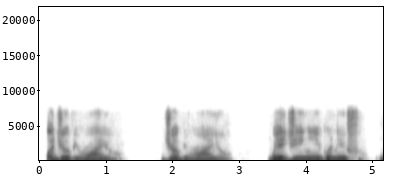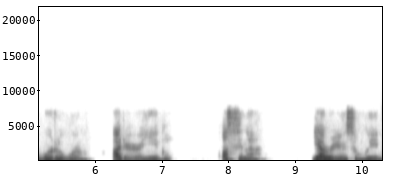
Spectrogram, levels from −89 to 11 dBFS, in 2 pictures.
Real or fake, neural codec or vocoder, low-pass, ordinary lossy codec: fake; codec, 24 kHz, 0.9 kbps, WavTokenizer, small release; 7.2 kHz; Opus, 32 kbps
